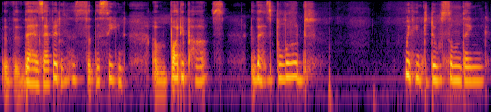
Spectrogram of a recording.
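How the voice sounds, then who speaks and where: Woman voicing a shaken, pleading man, husky and trembling. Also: mid-range voice, moderate pace, dark tone. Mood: agitated. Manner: trembling, stammering, urgent. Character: shaken, pleading young man who witnessed a killing.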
